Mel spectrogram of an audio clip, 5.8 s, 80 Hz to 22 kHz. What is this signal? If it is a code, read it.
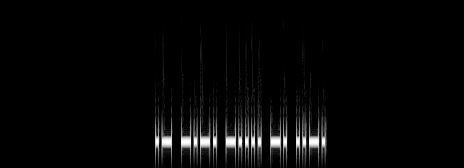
Morse code, heard as a keyed tone, about 30 wpm, 700 Hz. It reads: AC6NF
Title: USA Call Signs - 5 Characters - Repeated 2x - 30wpm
